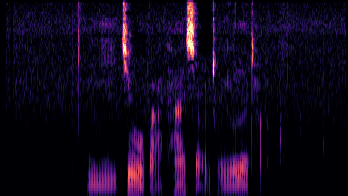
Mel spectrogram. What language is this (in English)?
Chinese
